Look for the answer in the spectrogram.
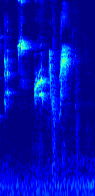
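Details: Orange-headed thrush song meant to stimulate breeding urge: three or four short, loud whistled notes in quick succession, alternating higher and lower, over faint background hum.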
